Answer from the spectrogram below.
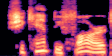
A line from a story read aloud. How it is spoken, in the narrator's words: Terran cried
